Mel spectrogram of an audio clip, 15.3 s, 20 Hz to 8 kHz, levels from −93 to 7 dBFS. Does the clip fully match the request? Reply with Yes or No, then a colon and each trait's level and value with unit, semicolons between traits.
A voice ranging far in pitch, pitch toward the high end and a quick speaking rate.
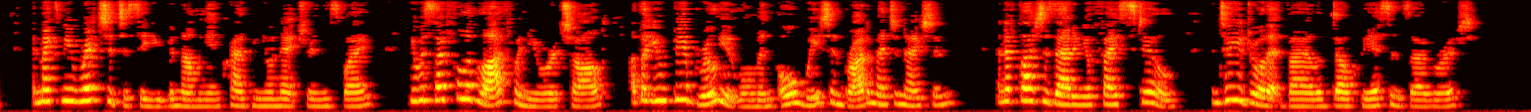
Yes: wide, 8.0 semitones; high, 215 Hz; fast, 220 wpm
